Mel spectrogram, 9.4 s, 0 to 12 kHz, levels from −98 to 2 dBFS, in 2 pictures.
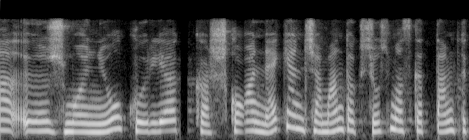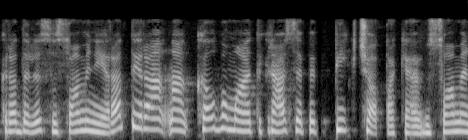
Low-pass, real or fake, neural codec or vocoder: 7.2 kHz; real; none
